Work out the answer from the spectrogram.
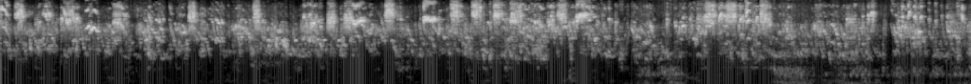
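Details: Several budgies keep up steady chirping, a thick mix of rapid twittering notes and buzzy warbles, with faint low knocks and bumps near the end.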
